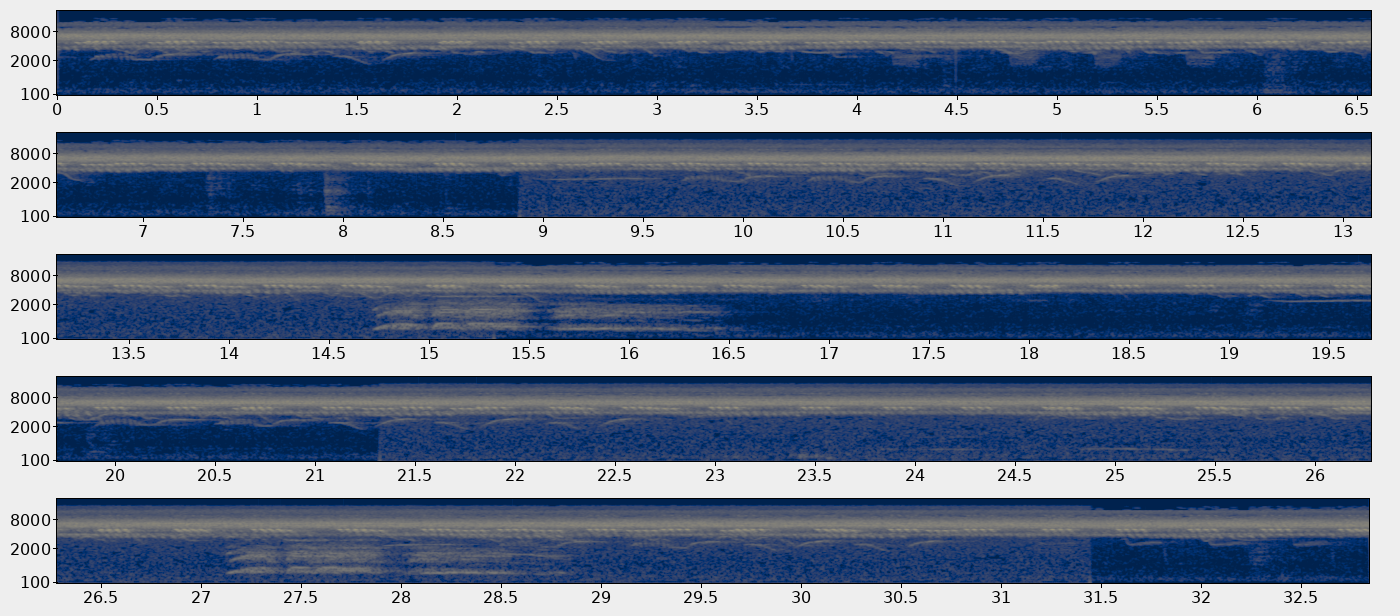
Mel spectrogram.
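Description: Outdoor insect chorus with a high, steadily pulsing trill, and small birds chirping over it. Two brief, lower calls stand out, about halfway through and near the end.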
